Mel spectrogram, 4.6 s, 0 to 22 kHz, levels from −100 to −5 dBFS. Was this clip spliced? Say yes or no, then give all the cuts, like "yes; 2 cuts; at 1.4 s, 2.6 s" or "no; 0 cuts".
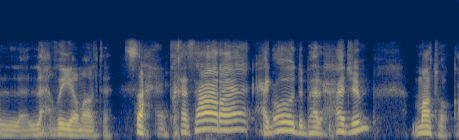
yes; 2 cuts; at 1.7 s, 2.7 s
